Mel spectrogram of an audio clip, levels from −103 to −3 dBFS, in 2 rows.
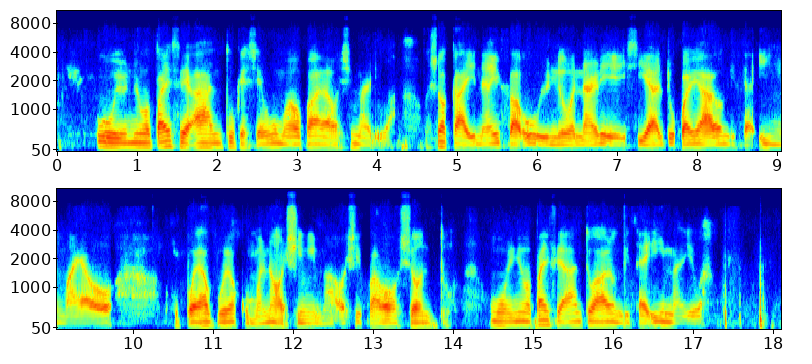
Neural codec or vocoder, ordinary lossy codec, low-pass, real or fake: codec, 16 kHz, 4 kbps, X-Codec, HuBERT features, trained on general audio; Opus, 32 kbps; 7.2 kHz; fake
